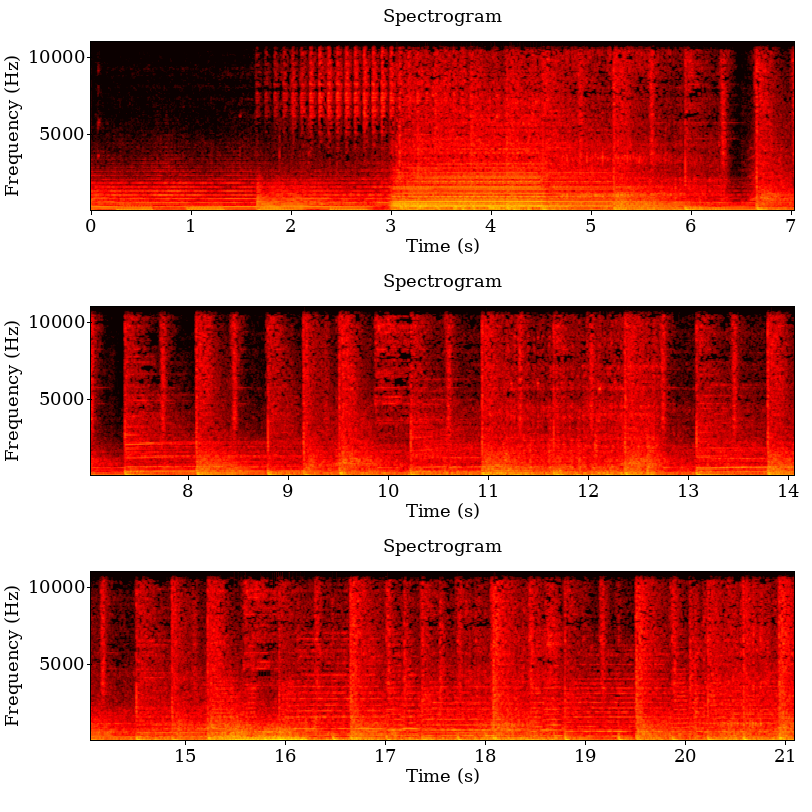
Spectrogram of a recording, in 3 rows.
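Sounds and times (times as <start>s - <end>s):
approaching train horn blasts: 0.1s - 6.3s
approaching train rumbling roar: 0.3s - 6.5s, 8.2s - 21.0s.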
